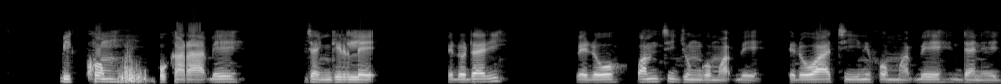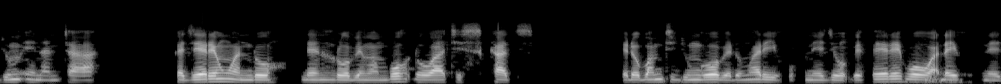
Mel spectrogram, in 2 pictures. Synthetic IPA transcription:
ɓikʰːɔmhukaɾaɓɛ | d͡ʒaŋɡiɾlɛ | ɓɛɗɔdaɾi | ɓɛɗɔɓamtid͡ʒuŋɡɔmaɓːɛ | ɓɛɗɔwatʰijinifɔmːaɓːɛdaned͡ʒumɛnanta | kad͡ʒɛɾɛnwandɔ | ndɛnɾɔɓɛmambɔɗɔwaːtiskat | ɓɛɗɔɓamtid͡ʒuŋɡɔɓɛɗɔmaɾikufned͡ʒiwɔɓːɛfɛɾɛbɔwa̰ɗajhufned͡ʒi

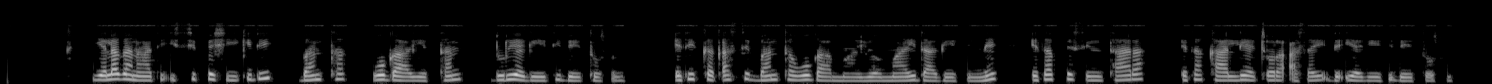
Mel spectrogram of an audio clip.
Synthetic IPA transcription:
jɛlɐɡɐnaːt̪ɪʔɪsːɪpːɛʃiːkʼɪd̪ɪ | bɐnt̪ːɐ | wɔɡaːjɛt̪ːɐn | d̪ʊɾɪjɐɡe̞ːt̪ɪbe̞ːt̪ːo̞ːsɔnɐ | ʔɛt̪ɪkːɐkʼɐsːɪbɐnt̪ːɐwɔɡaːmaːjʊwɐmaːjɪd̪aːɡe̞ːt̪ɪnːɛ | ɛt̪ɐpːɛsɪnt̪ːaːɾɐ | ʔɛt̪ɐkaːlːɪjɐt͡ʃʼɔɾɐ̰ʔɐ̰sɐjd̪ɛʔɪjɐɡe̞ːt̪ɪbe̞ːt̪ːo̞ːsɔnɐ

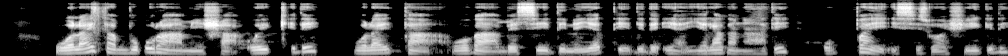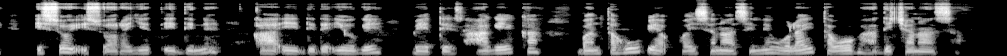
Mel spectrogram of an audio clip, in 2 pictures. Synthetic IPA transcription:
wɔlɐjt̪ːɐbʊkʼʊɾaːmiːʃːa̰ːʔɔjkʼːɪd̪ɪ | wɔlɐjt̪ːɐwɔɡaːbɛsːiːd̪ːɪnːɛjɛt̪ʼːiːd̪ɪd̪ɛʔɪja̰ːjɛlɐɡɐnaːt̪ɪ | ʊb̥ːɐjɪsːɪsʊwaːʃiːkʼɪd̪ɪ | ɪsːɔjɪ̰sːʊwaɾɐjɛt̪ʼːiːd̪ːɪnːɛ | kʰaːʔiːd̪ːɪd̪ɛ̰ʔɪjo̞ːɡe̞ː | be̞ːt̪ːe̞ːshɐɡe̞ːkːɐ | bɐnt̪ːɐɦuːpʼɪjɐ̰ʔʊfɐjsːɐnaːsːɪnːɛwɔlɐjt̪ːɐwɔɡaːd̪ɪt͡ʃːɐnaːsːɐ̥

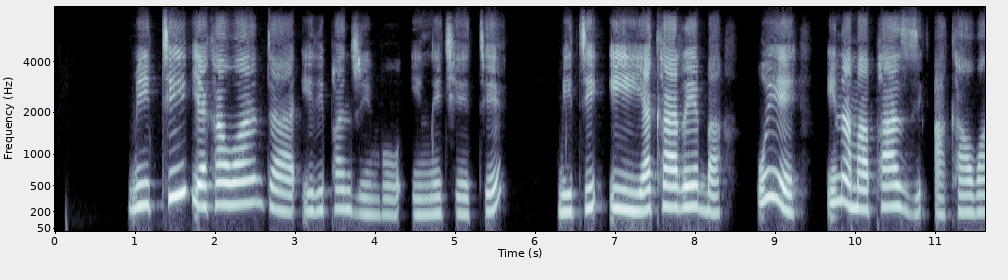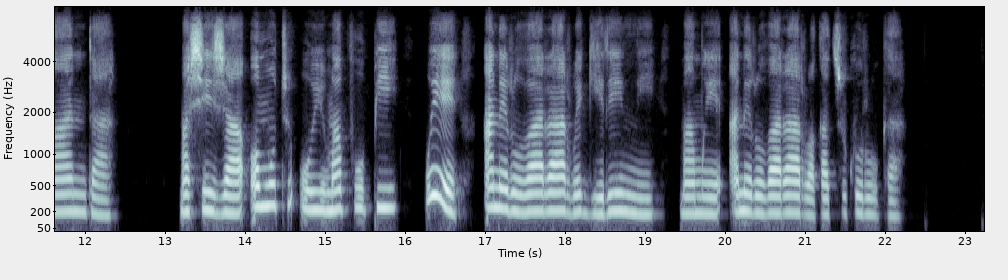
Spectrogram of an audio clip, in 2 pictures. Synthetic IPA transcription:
mitʰijakawandairipanʐimbo̞imwe̞t͡ʃe̞ːtʰe̞ | mitʰiijijakʰare̞ɓa | uje̞ | inamapʰaziakʰawanda | maʃiʒao̞mutʰuujumap͡fupi | uje̞ | ane̞ruʋararwe̞ɡʱirini | mamwe̞a̰ne̞ruʋaɾarwakat͡sukuruːka

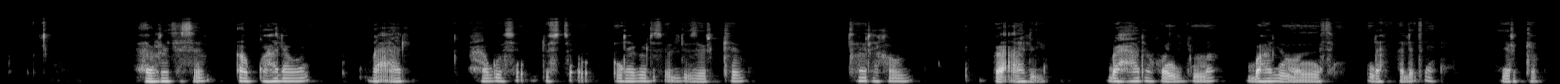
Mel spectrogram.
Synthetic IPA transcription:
ħɨβɾɐt̪ʰɐsɐ̰β | ʔaβbahlawɔn | ba̰ʕa̰l | ħaɡosṵnd̪̥ust̪ʰuʔṵ | ɨnd̪ɐɡɐlt͡sʼṵlːuzɨɾɨkʰːɐβ | t̪ʰoɾixa̰wi | b̥a̰ʔa̰lɨ̰jːu | bɨħad̪ɐkʰojnud̪ɨmːa | bahlumo̰nɐt̪ʰɨn | ɨnd̪afɐlɐ̰t̪ʼɐ | jɪɾɨkʰːɐβ

